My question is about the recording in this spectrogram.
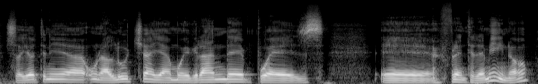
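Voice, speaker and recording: Low mellow-voiced man telling his story. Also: slow, clean tone. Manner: storytelling with frequent "¿no?" tags and restarts. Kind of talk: personal testimony in an interview.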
